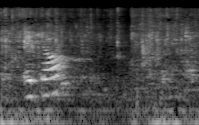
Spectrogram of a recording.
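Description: Tap water running into a stainless-steel kitchen sink while a woman splashes it onto her face with her hands to wash it clean. A brief voice comes in about half a second in.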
